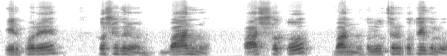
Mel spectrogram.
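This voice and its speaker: Male teacher, a bit higher-pitched, with a patient, repetitive question-and-answer drill for children. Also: steady tone, a little fast, a bit bright. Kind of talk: classroom math lesson.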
